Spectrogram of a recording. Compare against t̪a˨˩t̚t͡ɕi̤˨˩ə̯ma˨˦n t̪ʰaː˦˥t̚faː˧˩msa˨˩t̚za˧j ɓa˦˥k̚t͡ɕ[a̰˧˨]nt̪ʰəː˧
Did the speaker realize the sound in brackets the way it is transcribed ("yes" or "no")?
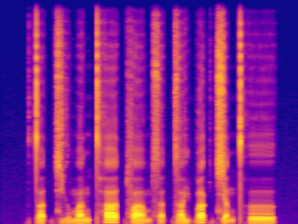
yes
